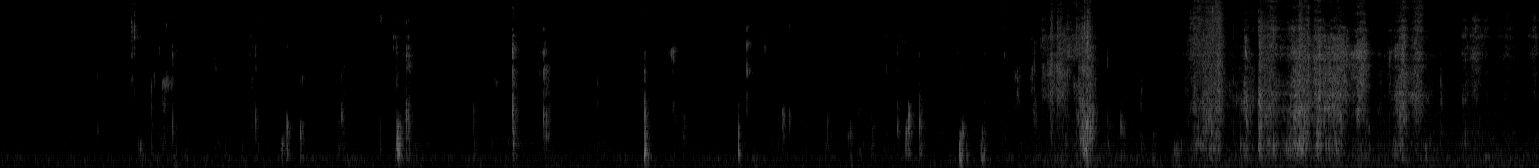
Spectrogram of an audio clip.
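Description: A person chewing a mouthful of cheeseburger, quiet wet mouth clicks and smacks. The chewing gets denser and louder in the last few seconds.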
